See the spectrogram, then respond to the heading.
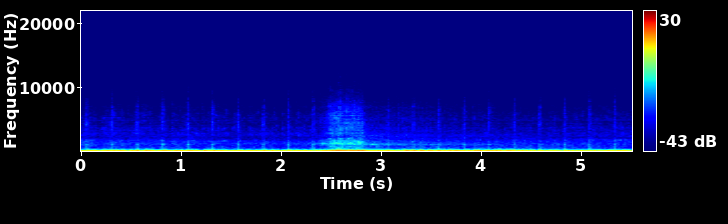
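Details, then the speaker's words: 1993 Chevy Silverado 4.3 V6 automatic 2WD, which had an erratic idle and died on cold start, after replacing fuel pressure regulator (GP Sorensen 88-225); smooth even idle with one brief blip, settling back steady without hunting; normal idle. "so that's it guys idling no problem before we're searching we want it to die every single time"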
